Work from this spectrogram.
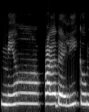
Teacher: क़ब नहीं क़ब, इस तरह आवाज़ हिलानी है बाकी, मिन क़बलिकुम, लाम बारीक पढ़ना है, काफ बारीक पढ़ना है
